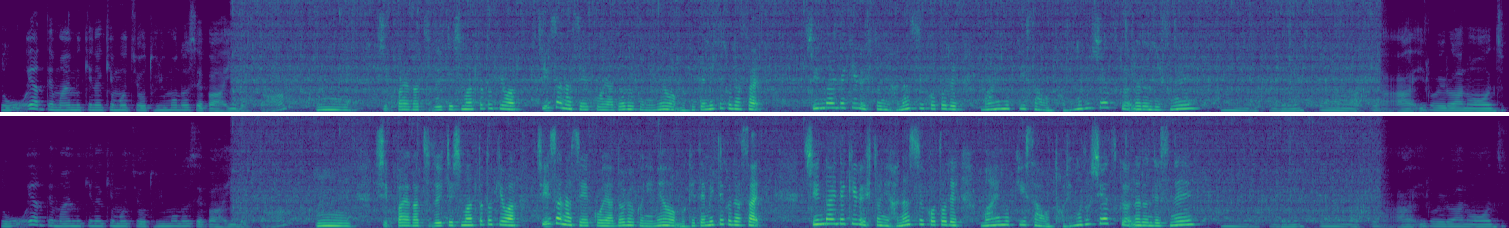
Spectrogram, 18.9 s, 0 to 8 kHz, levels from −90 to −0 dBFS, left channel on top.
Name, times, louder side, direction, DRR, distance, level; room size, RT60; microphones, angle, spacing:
voice 1, 0.0-3.6 15.3-18.8, left 3 dB, 45° left, 0.6 m, -47 dB
sound 1, 2.9-17.3, left 3 dB, 10° left, 0.9 m, -47 dB
voice 2, 3.9-14.9, right 4 dB, 80° right, 0.5 m, -32 dB
10.0 x 3.5 x 2.9 m
head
